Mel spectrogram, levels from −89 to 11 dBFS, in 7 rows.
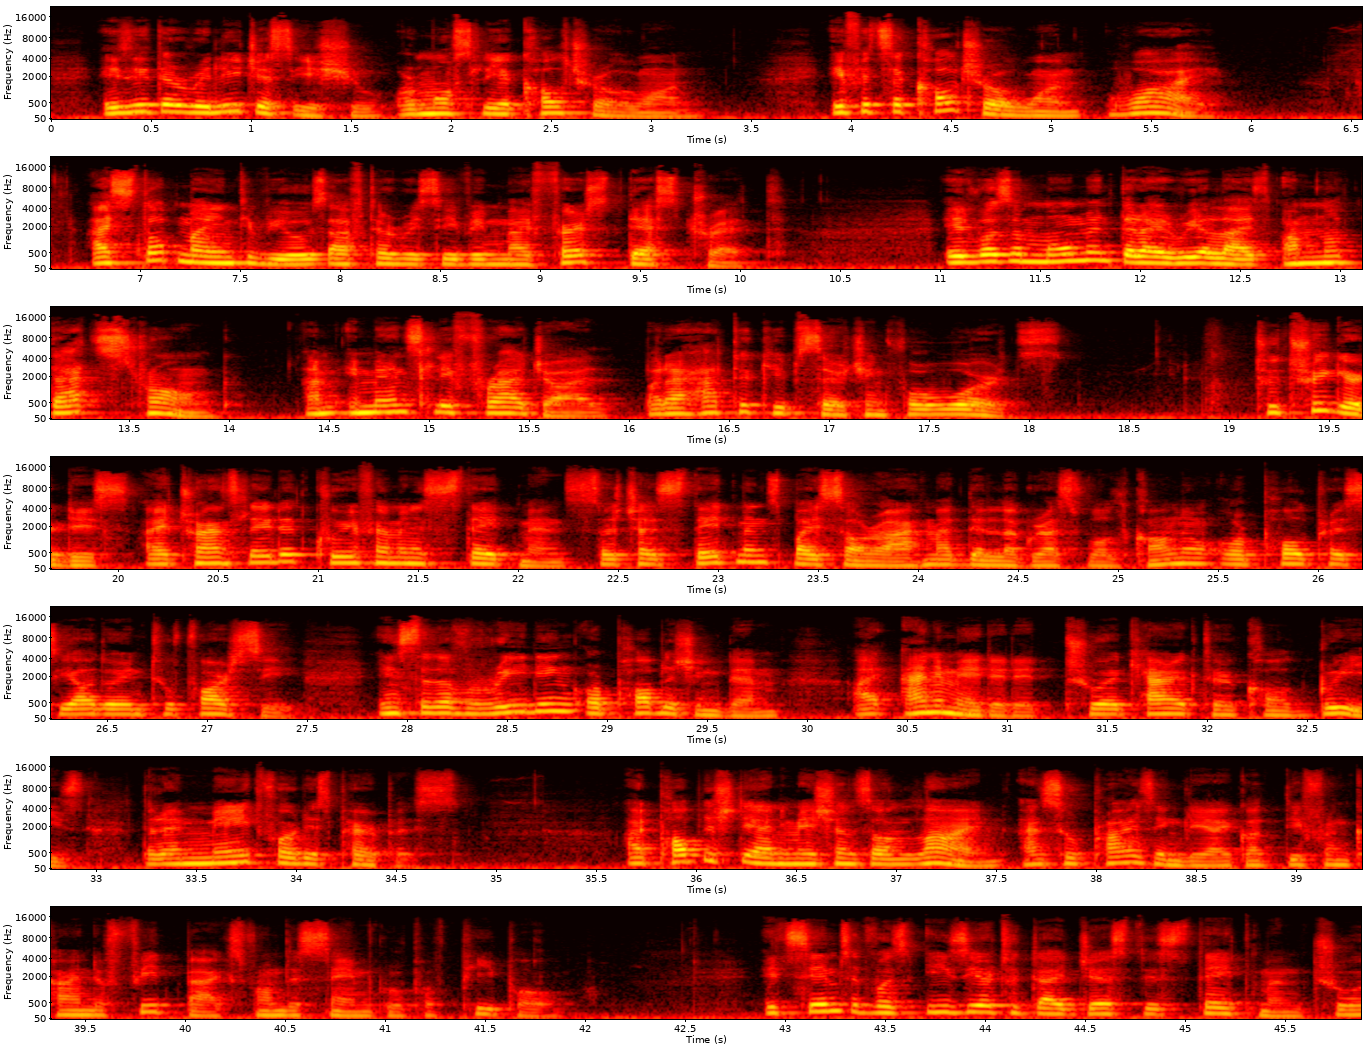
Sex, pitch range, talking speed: male, 115-175 Hz, 155 wpm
